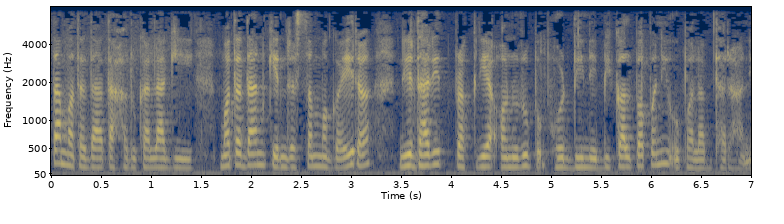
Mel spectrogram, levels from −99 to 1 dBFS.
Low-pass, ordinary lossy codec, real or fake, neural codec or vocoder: 7.2 kHz; none; real; none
